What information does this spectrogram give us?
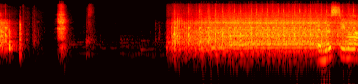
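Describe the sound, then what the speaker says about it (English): After a few brief voice fragments and a silence, a sewing machine starts up top stitching fabric pockets, running as a continuous, close, rapid mechanical whir for the remaining four seconds. "I'm just gonna top stitch them really quick"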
